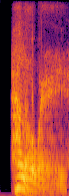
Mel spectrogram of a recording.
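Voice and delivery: low, husky, witch-like voice. A narrator reads the witch calling out a name: husky witch voice. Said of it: "husked the witch's voice".

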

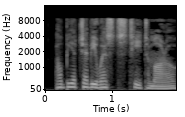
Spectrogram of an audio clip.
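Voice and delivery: soft, hushed half-whisper under the breath. While dancing, she answers a man urgently asking to see her alone: half-whispered. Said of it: "she whispered".

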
